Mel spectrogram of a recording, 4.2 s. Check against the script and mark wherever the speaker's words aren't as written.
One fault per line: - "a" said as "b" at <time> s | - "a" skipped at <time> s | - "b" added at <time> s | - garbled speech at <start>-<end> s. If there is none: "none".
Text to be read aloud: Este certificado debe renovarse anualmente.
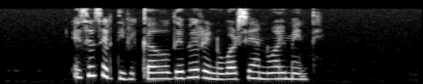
none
